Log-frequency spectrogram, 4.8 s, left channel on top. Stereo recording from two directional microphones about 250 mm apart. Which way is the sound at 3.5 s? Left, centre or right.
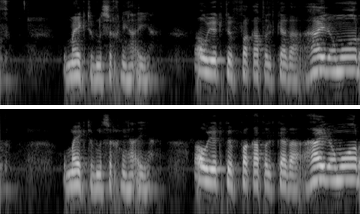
Right.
